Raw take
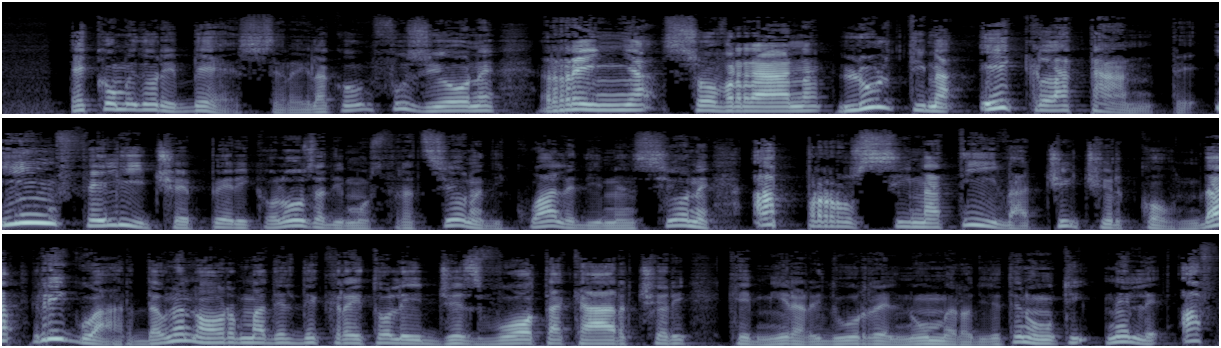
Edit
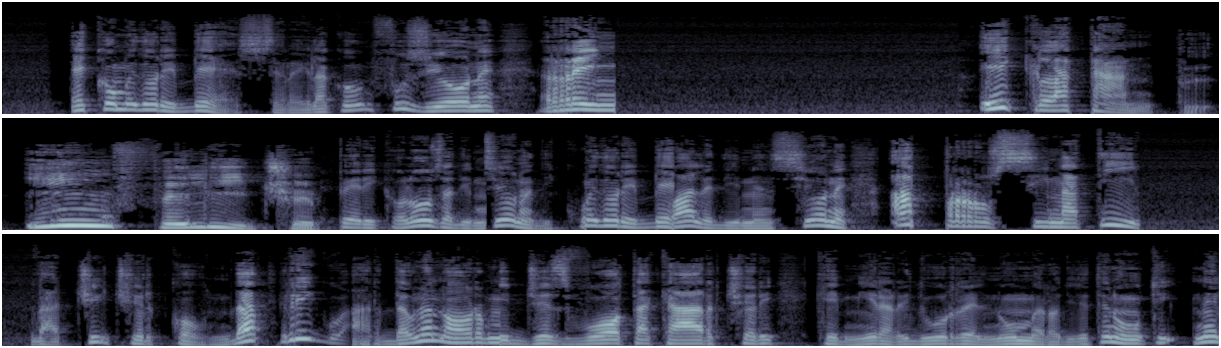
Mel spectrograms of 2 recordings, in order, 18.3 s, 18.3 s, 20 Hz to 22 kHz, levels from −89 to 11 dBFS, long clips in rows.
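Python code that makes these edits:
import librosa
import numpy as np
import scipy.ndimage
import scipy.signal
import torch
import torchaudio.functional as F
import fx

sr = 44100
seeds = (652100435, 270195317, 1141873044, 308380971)

y = fx.edit(x, sr, fx.duplicate(start_s=0.61, length_s=0.44, to_s=8.75),
    fx.room_tone_fill(start_s=3.06, length_s=1.72),
    fx.speed_span(start_s=5.8, length_s=1.24, speed=0.66),
    fx.cut(start_s=7.86, length_s=0.39),
    fx.insert_room_tone(at_s=11.08, length_s=0.55),
    fx.fade_out_span(start_s=12.31, length_s=0.37),
    fx.cut(start_s=13.42, length_s=0.8), tone=tone)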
